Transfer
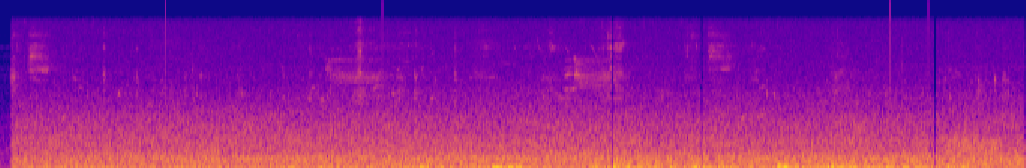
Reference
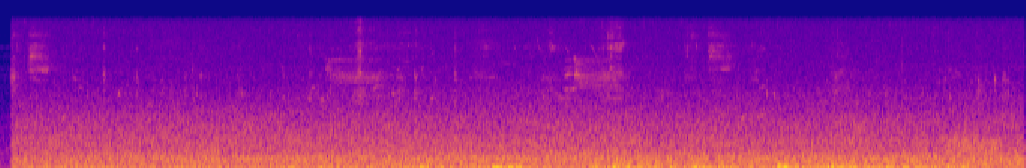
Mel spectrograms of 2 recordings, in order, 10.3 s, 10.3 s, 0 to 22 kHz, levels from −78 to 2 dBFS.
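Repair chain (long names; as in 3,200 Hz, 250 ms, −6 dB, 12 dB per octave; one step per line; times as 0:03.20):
click removal
repair the gap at 0:06.13/0:07.02/0:09.35, 12 ms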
